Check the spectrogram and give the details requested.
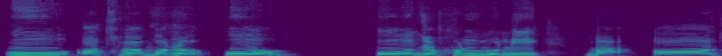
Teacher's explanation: উ ধ্বনি, উ অথবা বলো ও, ও যখন বলি বা অ যখন বলি, সব ক্ষেত্রেই কিন্তু আমাদের ঠোঁটটা কিছুটা গোল হয়ে যায়। এই জন্য এই ধ্বনিগুলো যে আছে এগুলো হচ্ছে গোলাকৃত ধ্বনি।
